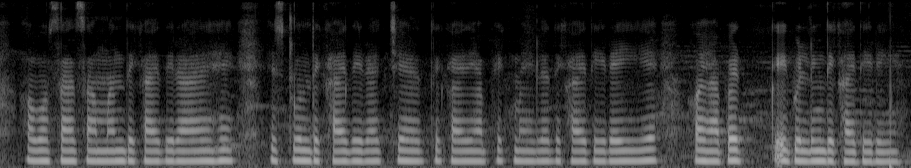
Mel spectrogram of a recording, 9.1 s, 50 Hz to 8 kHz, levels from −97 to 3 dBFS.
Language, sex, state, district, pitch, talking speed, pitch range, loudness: Hindi, female, Goa, North and South Goa, 180 Hz, 195 wpm, 175-185 Hz, -38 LUFS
